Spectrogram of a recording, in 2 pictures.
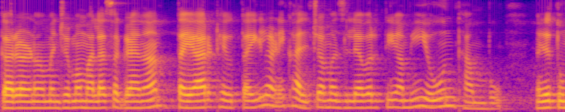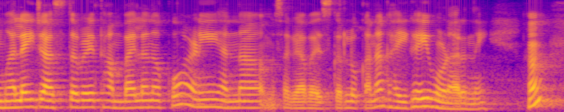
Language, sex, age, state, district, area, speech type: Marathi, female, 45-60, Maharashtra, Pune, urban, spontaneous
